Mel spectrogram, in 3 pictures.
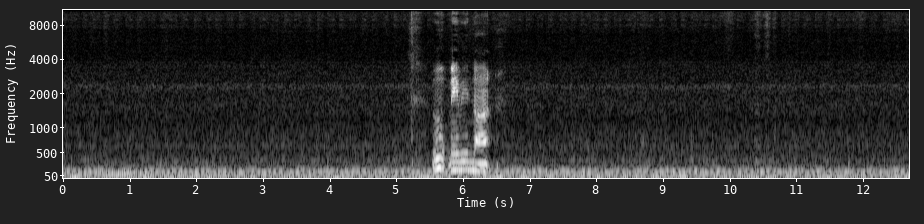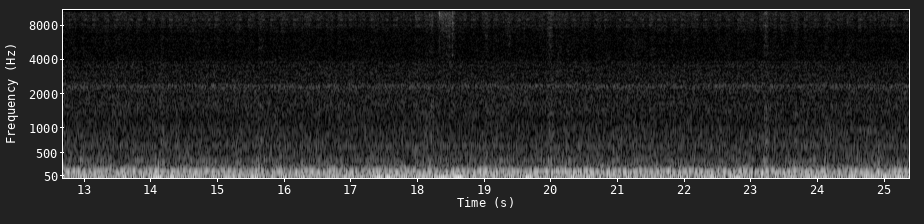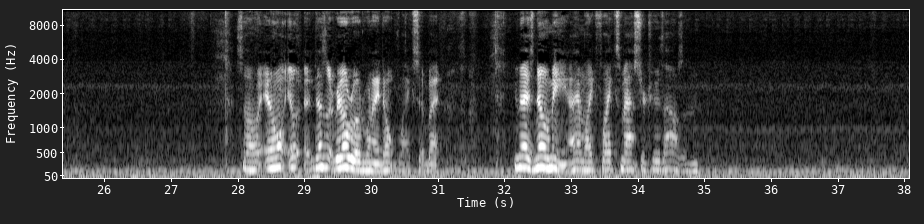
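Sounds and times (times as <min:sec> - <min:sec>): low machine hum: 0:00.0 - 0:38.0.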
